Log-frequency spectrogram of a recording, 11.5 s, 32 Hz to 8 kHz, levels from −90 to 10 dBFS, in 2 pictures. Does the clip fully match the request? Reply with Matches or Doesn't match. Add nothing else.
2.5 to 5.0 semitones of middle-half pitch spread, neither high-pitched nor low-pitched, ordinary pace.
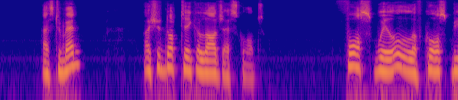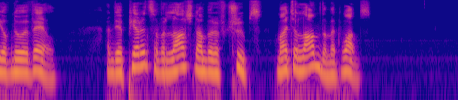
Matches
